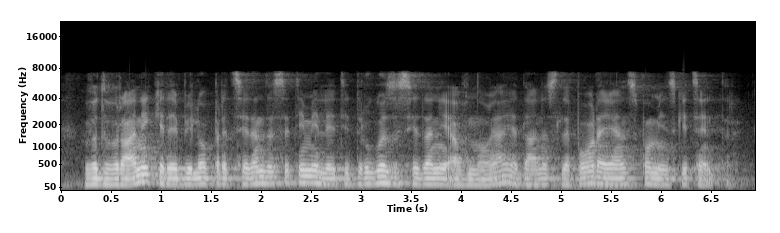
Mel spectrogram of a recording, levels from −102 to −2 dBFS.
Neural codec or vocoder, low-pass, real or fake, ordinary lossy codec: none; 7.2 kHz; real; AAC, 64 kbps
